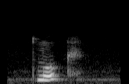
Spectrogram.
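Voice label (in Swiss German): "muck", Alsatian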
